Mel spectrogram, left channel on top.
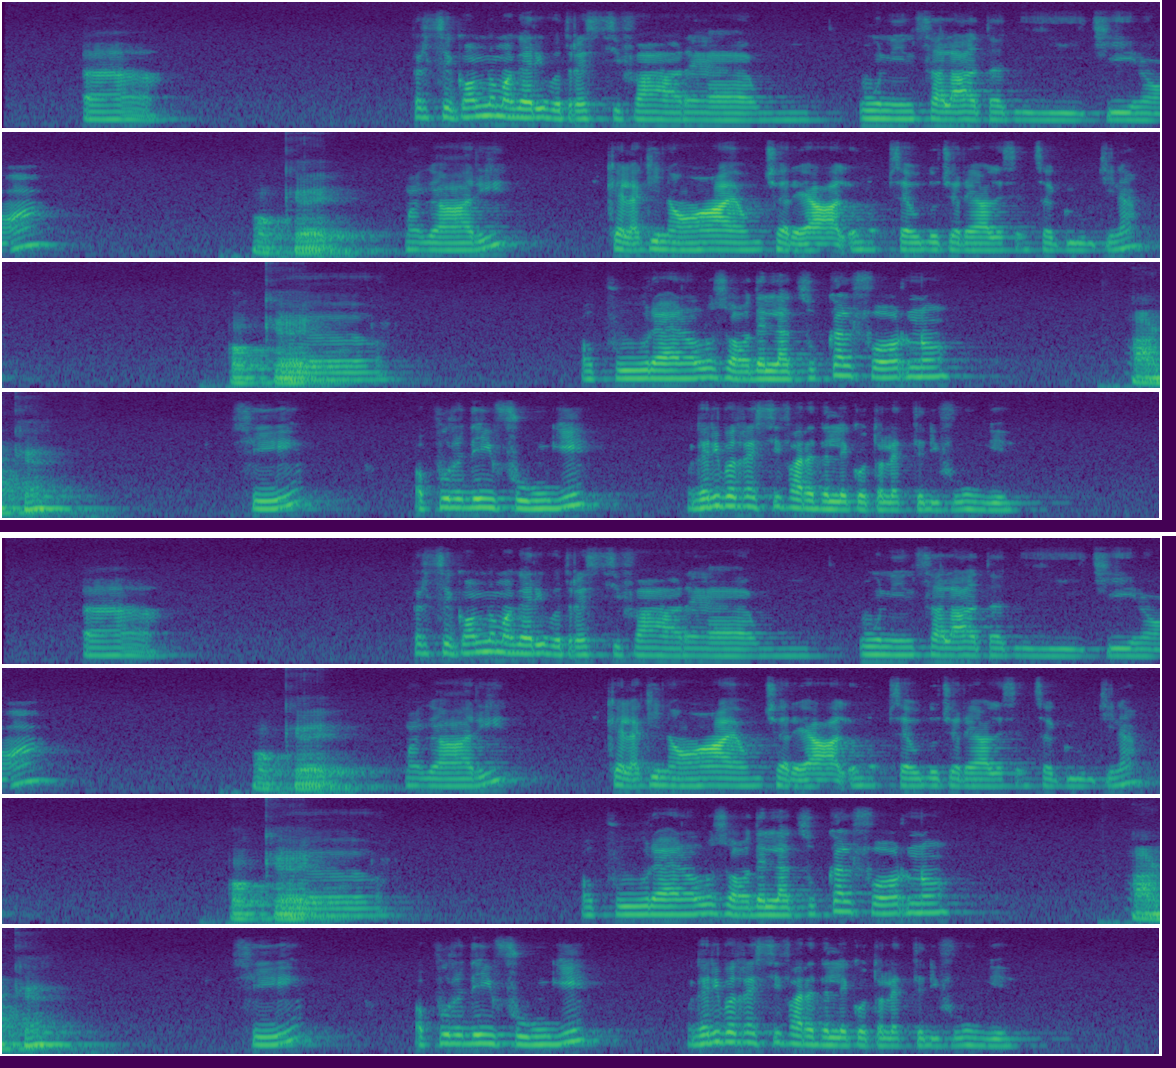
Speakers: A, on the left; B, on the left.
A: eh, per secondo magari potresti fare un- un'insalata di quinoa,
B: Ok,
A: magari, perché la quinoa è un cereale, uno pseudo cereale senza glutine.
B: ok,
A: Eh, oppure non lo so della zucca al forno
B: anche.
A: sì oppure dei funghi magari potresti fare delle cotolette di funghi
